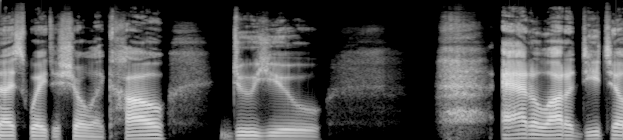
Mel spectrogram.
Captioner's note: sighs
